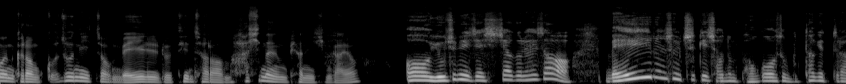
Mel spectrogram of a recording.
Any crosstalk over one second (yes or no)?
no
